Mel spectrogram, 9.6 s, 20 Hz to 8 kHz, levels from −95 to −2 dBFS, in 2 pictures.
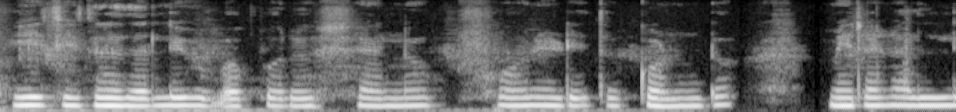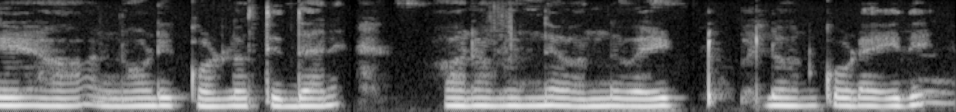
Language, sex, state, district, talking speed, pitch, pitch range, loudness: Kannada, female, Karnataka, Mysore, 105 wpm, 205 Hz, 195-210 Hz, -16 LUFS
